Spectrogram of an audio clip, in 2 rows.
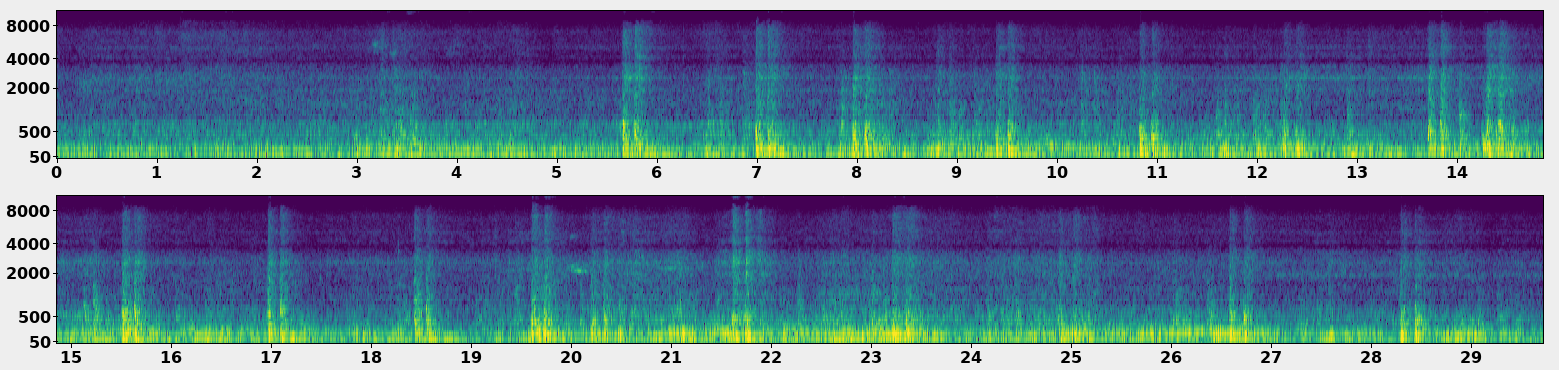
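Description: JR West 117-series electric train running, heard from the front cab. A steady low rumble is broken by sharp wheel clacks over rail joints, about one every second and a half from about six seconds in.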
